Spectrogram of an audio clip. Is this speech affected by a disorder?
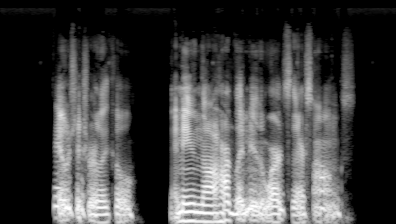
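Yes: muscular dystrophy; lifelong, muscle atrophy and weight loss, muscle and fat lost around tailbone, repositioned in bed by mother.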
